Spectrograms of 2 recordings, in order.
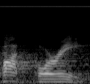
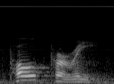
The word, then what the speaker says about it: potpourri: Well, in the first place, it's not potpourri. It isn't pronounced potpourri? No, it's not potpourri. It's potpourri. Well, the heck with it.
